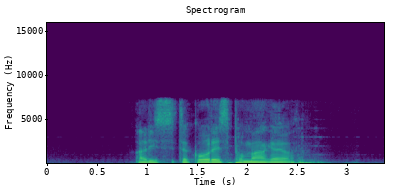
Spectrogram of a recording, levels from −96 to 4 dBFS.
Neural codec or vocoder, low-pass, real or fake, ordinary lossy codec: codec, 16 kHz, 1.1 kbps, Voila-Tokenizer; 7.2 kHz; fake; none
